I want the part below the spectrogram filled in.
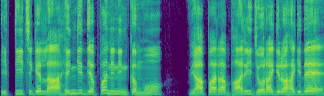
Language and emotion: Kannada, happy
